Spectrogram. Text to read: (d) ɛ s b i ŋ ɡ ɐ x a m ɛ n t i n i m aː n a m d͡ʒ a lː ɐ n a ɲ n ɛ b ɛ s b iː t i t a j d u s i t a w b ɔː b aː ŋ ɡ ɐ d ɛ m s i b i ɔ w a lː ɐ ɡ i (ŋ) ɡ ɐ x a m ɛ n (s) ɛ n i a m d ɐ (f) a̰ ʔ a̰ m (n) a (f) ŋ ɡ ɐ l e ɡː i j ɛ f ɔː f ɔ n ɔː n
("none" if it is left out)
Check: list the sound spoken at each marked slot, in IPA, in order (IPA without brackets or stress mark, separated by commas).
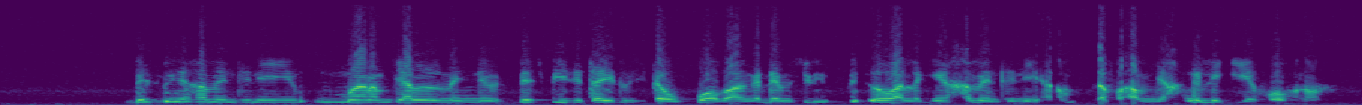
b, ŋ, t, f, ɲ, x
